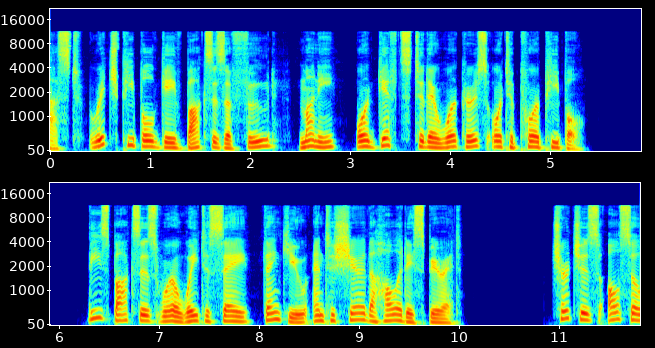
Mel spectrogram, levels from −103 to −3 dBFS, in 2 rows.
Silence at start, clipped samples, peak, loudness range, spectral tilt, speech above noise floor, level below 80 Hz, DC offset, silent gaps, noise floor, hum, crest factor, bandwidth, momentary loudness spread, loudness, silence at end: 0 s; under 0.1%; -4 dBFS; 2 LU; -5.5 dB/octave; over 68 dB; -58 dBFS; under 0.1%; 5.48-6.19 s, 10.14-10.85 s; under -90 dBFS; none; 18 dB; 12 kHz; 6 LU; -22 LUFS; 0 s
